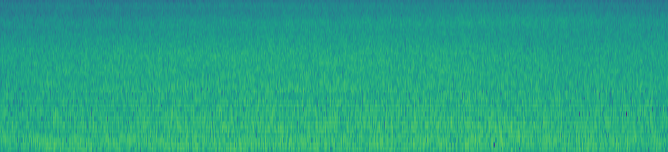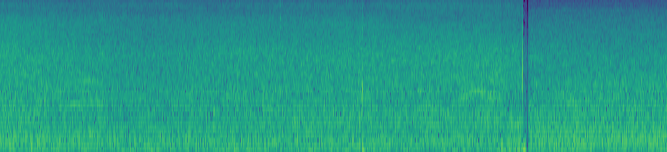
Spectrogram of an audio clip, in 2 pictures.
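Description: Steady rush of creek water cascading over rocks into pools. A single sharp click sounds near the end.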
